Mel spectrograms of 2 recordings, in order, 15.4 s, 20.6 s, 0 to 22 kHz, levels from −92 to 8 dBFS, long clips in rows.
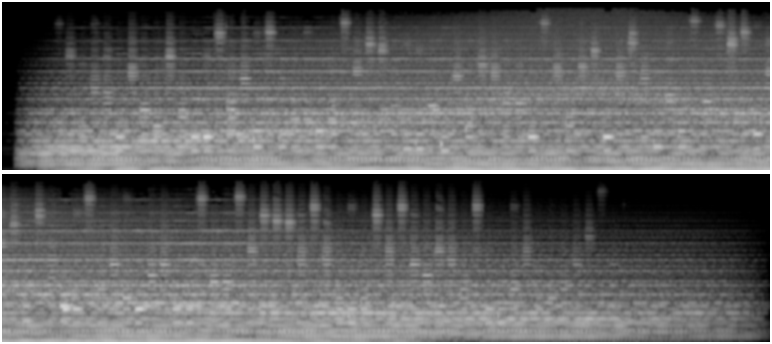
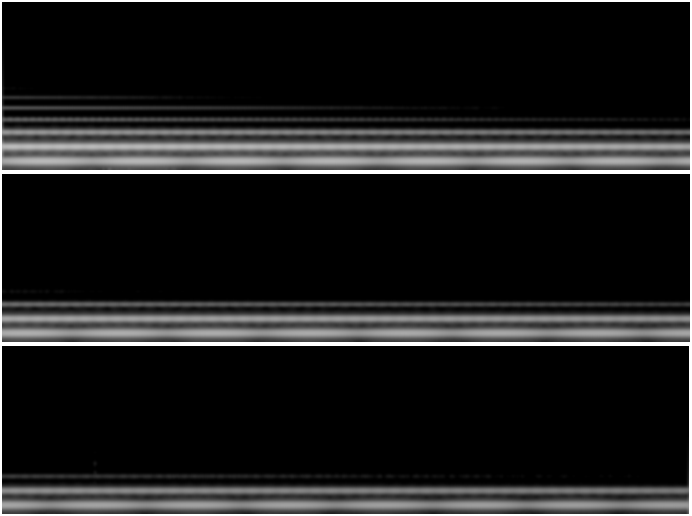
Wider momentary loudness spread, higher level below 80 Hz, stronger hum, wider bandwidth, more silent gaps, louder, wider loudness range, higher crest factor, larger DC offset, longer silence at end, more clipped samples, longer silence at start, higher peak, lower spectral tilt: second, 10 LU vs 15 LU; first, -48 dBFS vs under -90 dBFS; first, 50 Hz at -50 dBFS vs none; first, 18.5 kHz vs 2 kHz; neither; first, -19 LUFS vs -26 LUFS; second, 5 LU vs 13 LU; about the same, 18 dB vs 14 dB; first, 5% vs under 0.1%; about the same, 0 s vs 0 s; neither; about the same, 0 s vs 0 s; first, 0 dBFS vs -12 dBFS; second, -3.5 dB/octave vs -11.5 dB/octave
